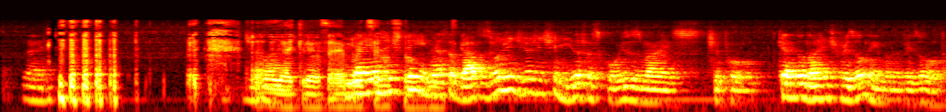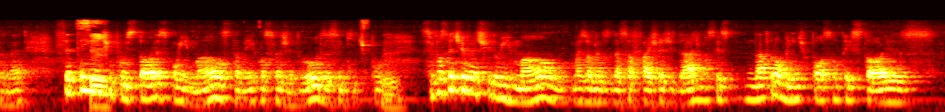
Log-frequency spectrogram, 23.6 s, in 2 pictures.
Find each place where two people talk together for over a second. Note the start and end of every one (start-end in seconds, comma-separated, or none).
4.3-5.5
